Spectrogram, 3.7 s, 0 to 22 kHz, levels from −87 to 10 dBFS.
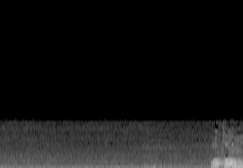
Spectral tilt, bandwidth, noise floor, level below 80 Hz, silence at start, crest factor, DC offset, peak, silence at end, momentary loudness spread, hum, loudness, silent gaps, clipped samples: -8 dB/octave; 6.4 kHz; -41 dBFS; -44 dBFS; 0 s; 22 dB; under 0.1%; -6 dBFS; 0 s; 20 LU; none; -25 LUFS; none; under 0.1%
